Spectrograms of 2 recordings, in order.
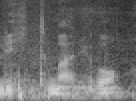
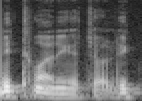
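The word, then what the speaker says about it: Lichtman: 이 사람이 알란 리히트만이라는 사람인데 알란 리히트만 뭐 이렇게 번역 이제 독일어식으로 번역하면 이 사람은 동구계통에서 왔으니까 리히트만이라고 동구 발음해주면 리히트만이고 미국 발음하면 리트만이겠죠.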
